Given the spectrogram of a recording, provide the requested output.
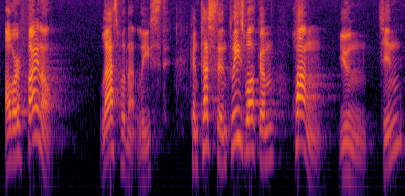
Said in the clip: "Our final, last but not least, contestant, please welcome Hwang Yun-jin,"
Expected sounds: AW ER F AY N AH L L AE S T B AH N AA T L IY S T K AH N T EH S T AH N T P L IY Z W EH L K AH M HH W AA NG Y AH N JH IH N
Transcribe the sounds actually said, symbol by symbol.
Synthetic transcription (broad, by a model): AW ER F AY N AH L L AE S T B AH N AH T L IY S T K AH N T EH S T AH N P L IY Z W EH L K AH M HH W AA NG Y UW N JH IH N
